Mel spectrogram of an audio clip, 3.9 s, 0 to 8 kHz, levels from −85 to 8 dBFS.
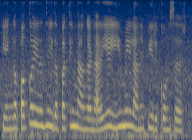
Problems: constant background noise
